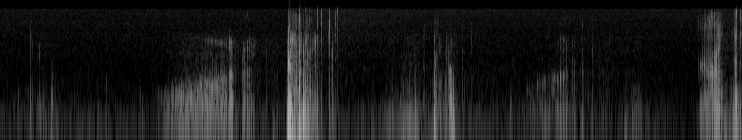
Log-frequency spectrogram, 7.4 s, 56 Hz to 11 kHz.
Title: empty deep hunger stomach growls part 1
